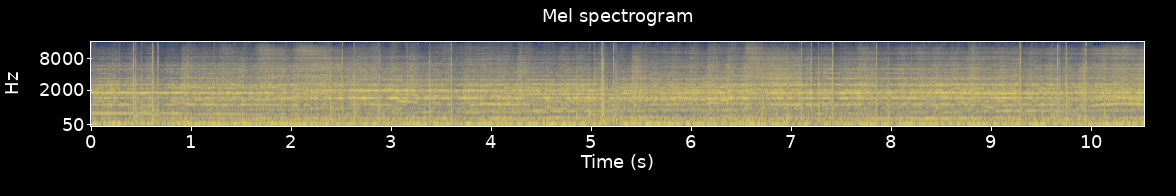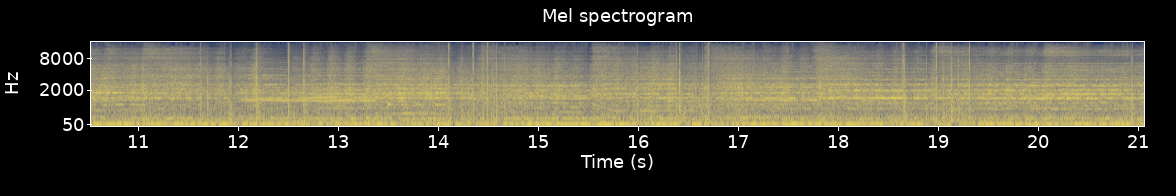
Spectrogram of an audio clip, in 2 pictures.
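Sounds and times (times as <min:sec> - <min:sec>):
fireworks bangs and crackles: 0:00.0 - 0:21.0
loud music with heavy bass: 0:00.0 - 0:21.0.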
